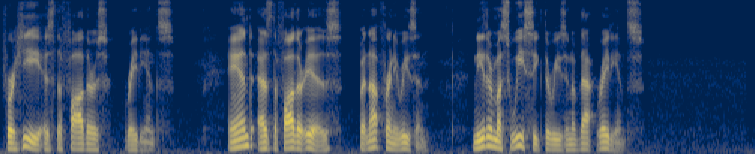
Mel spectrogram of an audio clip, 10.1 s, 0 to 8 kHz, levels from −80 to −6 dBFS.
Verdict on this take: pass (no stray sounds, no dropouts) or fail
pass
